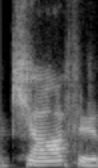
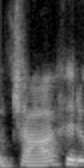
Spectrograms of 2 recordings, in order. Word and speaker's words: kafir: So that's why they called him the infidel, or kafir, which is the word in Arabic, and also chafir, which is the Bosnian, Serbian, and Croatian kind of pronunciation, which means non-believer.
